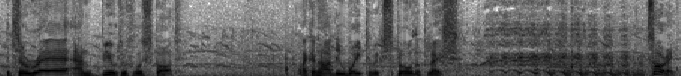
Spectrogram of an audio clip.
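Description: An actor playing an eager, polite young English solicitor in a radio drama, speaking formally with small hesitant asides. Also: male voice, high voice. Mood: awed, eager. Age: young adult. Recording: noisy outdoor sound-effect background.

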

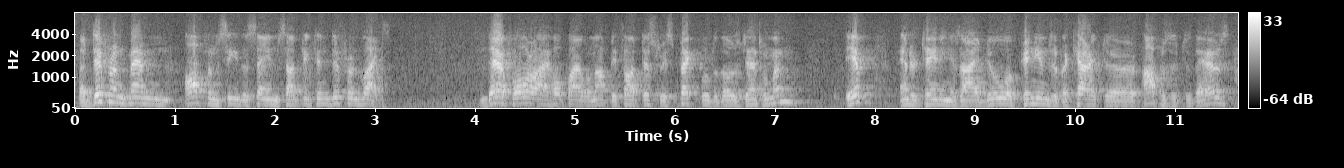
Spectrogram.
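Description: A man's voice: a little high, fairly bright tone, slight background noise, natural voice. An actor playing a solemn, impassioned colonial statesman in a formal, declamatory 1930s film style. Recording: dull 1930s film soundtrack, roomy.

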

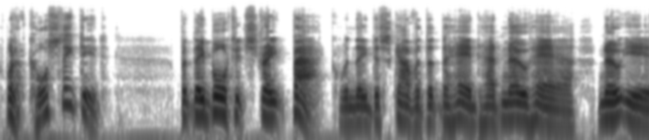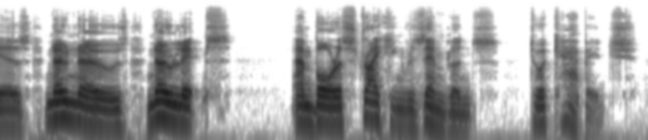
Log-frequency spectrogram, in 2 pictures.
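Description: A man in his sixties reads a children's tale aloud as a storyteller. His delivery is slow and theatrical, with a lively, swooping pitch. He is deliberate and relishes every grisly word. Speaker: author reading his own story. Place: small indoor room lined with bookshelves.

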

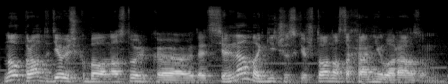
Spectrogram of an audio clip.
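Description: Young man, storyteller, lively talk, roomy studio, faint background music. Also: medium pitch, fast talker. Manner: animated, many fillers like "вот" and "ну". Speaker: storyteller guest. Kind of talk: casual storytelling chat. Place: studio with chalkboard wall.

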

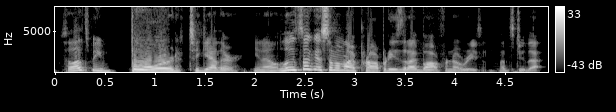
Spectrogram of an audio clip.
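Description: A man's voice: sits high, big pitch swings, fast talker, gravelly. A young man giving casual, rambling commentary as he hosts a gaming video, with a goofy, self-deprecating, mock-dramatic manner.

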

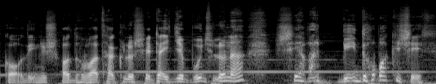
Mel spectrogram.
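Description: Guy acting older bengali father in law in a radio play, emotional, pitch all over the place, mid register, protective. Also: very animated, moderate pace, music in the background. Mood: indignant. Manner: emphatic, emotional, repeats phrases. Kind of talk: Bengali audio drama acting.

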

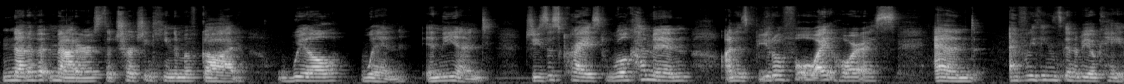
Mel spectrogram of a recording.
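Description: A young woman with a slightly hoarse voice from a recent illness, teaching a chatty, animated scripture lesson to camera from a small room at home. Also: sits low. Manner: chatty and animated, gesturing a lot. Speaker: scripture study host. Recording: echoey room, mic at a distance.

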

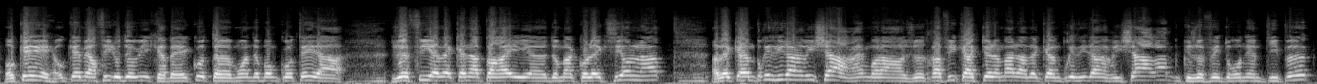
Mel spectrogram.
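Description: A man's voice: on the high side, fairly even intonation, normal speed. A man talking casually as a CB radio operator, peppering his phrases with little tag words, over a radio link. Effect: CB radio transmission. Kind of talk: casual radio contact chat.

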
